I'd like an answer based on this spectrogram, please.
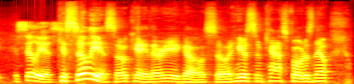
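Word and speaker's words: Kaecilius: Do you remember how they pronounce the villain's name? Caecilius.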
